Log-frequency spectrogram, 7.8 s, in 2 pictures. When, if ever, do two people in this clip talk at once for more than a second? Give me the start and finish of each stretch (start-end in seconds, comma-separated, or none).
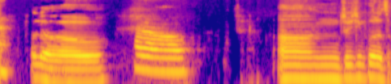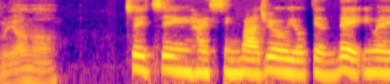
none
